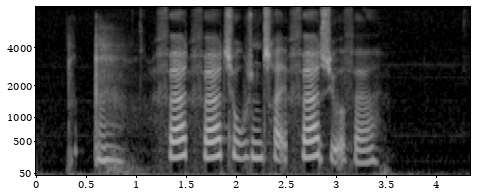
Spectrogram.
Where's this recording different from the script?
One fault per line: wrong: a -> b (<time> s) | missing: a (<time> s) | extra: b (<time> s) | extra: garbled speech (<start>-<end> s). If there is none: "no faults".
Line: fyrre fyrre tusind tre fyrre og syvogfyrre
no faults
